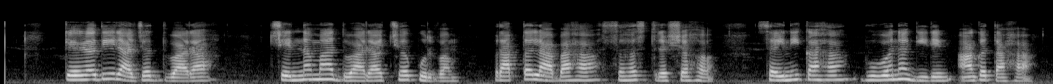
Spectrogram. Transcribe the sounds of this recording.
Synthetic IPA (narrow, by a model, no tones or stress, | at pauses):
keɭəd̪iɾad͡ʑəd̪ʋaɾa | t͡ɕenːəmad̪ʋaɾat͡ɕəpuɾʋəm | pɾap̚t̪əlabaɦasəɦəst̪ɾəɕəɦə | səjnikaɦabʱuʋənaɡiɾiːmaɡət̪aɦa̰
